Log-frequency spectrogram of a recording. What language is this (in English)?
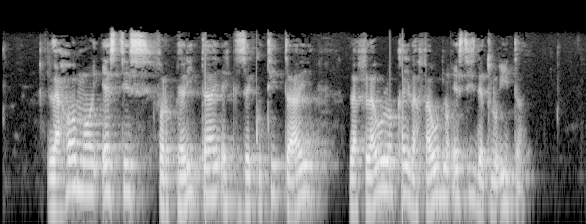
Esperanto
